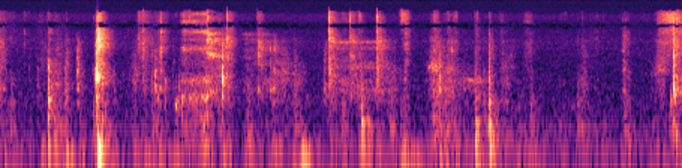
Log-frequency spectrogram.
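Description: Faint, scattered clicks and taps of hands handling a plastic Play-Doh Dino Crew Crunchin' T-Rex toy and lumps of play dough, with one louder knock about a second in.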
